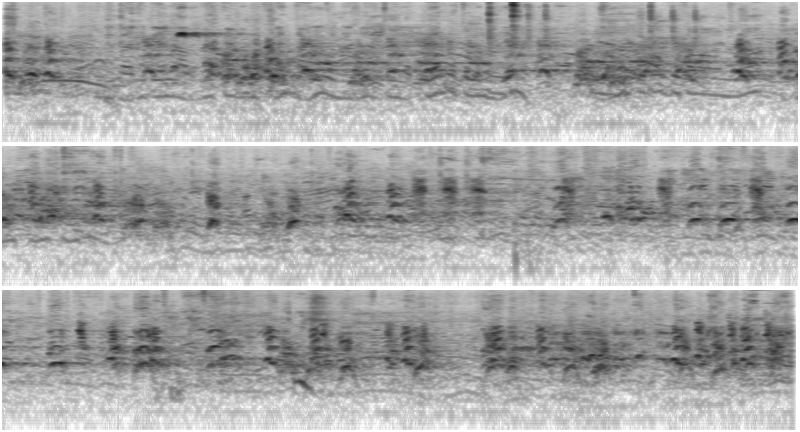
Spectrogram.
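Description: Dogs barking repeatedly over people talking.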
